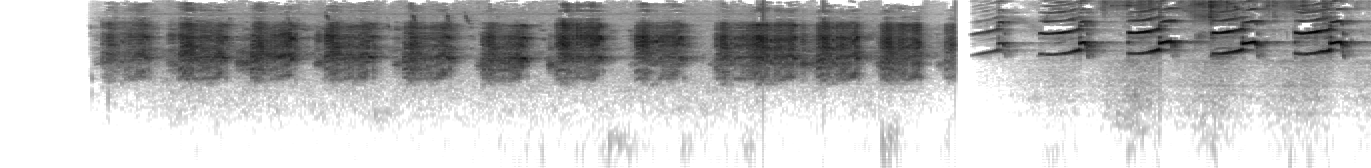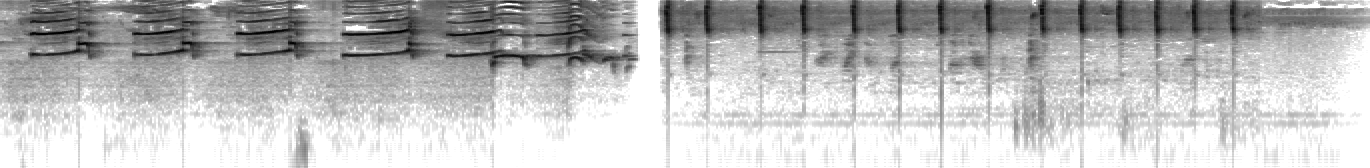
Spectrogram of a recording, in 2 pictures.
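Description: Three animal calls in turn. First about nine harsh, buzzy hummingbird calls about a second apart. Then a harpy eagle's shrill, hooked whistles, about one a second, and finally a chipmunk's rapid high chip notes, about two a second.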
